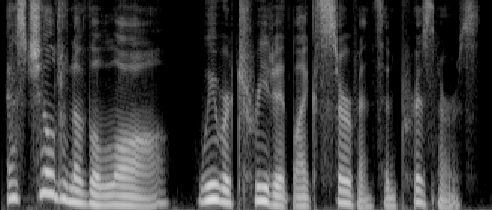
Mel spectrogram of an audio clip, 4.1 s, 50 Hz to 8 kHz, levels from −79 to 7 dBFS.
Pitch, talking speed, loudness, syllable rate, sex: 155 Hz, 175 wpm, -16 LUFS, 4.8 syllables/s, female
